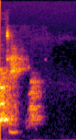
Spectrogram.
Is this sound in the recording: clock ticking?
no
